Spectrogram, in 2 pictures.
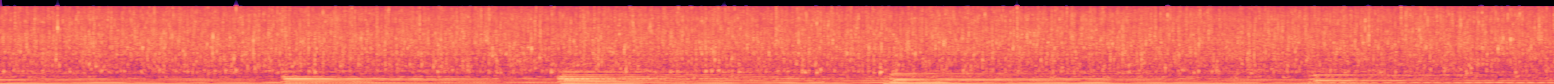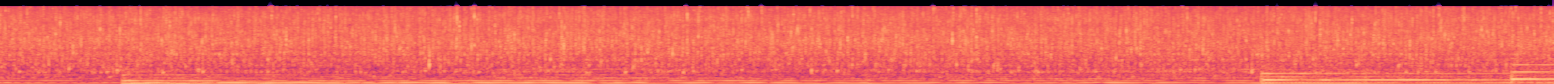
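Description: Slow ambient music of sustained chords that change every few seconds, over a steady patter of water trickling and dripping off mossy rock.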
